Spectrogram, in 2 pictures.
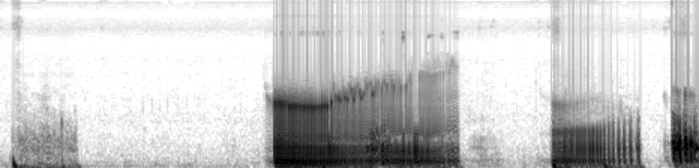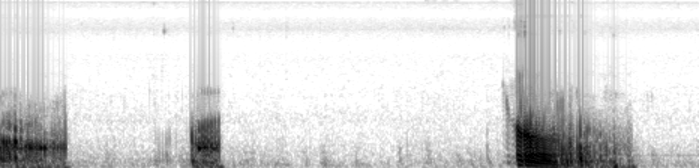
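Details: Several low, rumbling, gurgling growls of varying length with quiet pauses between them in the morning; ordinary stomach growling.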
